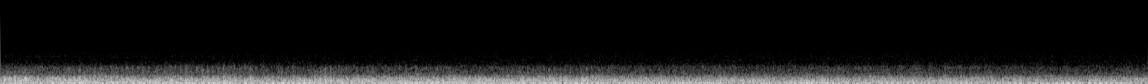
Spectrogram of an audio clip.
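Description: Eurocopter EC145 twin-turbine helicopter hovering: a steady low rumble of its rotor and engines.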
